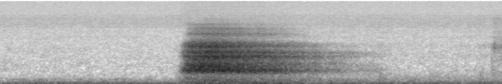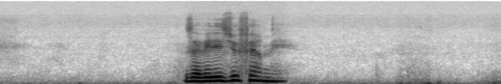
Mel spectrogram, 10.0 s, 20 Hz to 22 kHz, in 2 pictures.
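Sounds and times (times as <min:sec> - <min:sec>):
deep belly breathing: 0:01.8 - 0:03.8
speech: 0:06.9 - 0:08.0.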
